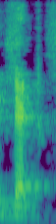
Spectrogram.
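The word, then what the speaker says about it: debt: अपने इसको डीबट कह देते हैं, कोई बड़ी बात नहीं है, हम बोलचाल की भाषा में यूज करते हैं। लेकिन इसका जो करेक्ट प्रोनाउंसिएशन होता है डेट, इसमें बी साइलेंट है। और रूल ये है कि यदि बी के बाद में टी आता है तो बी हमेशा क्या रहता है? साइलेंट रहता है।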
